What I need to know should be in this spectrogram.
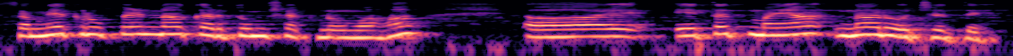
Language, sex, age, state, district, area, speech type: Sanskrit, female, 45-60, Maharashtra, Nagpur, urban, spontaneous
